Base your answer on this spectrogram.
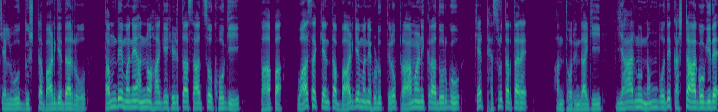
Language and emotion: Kannada, disgusted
